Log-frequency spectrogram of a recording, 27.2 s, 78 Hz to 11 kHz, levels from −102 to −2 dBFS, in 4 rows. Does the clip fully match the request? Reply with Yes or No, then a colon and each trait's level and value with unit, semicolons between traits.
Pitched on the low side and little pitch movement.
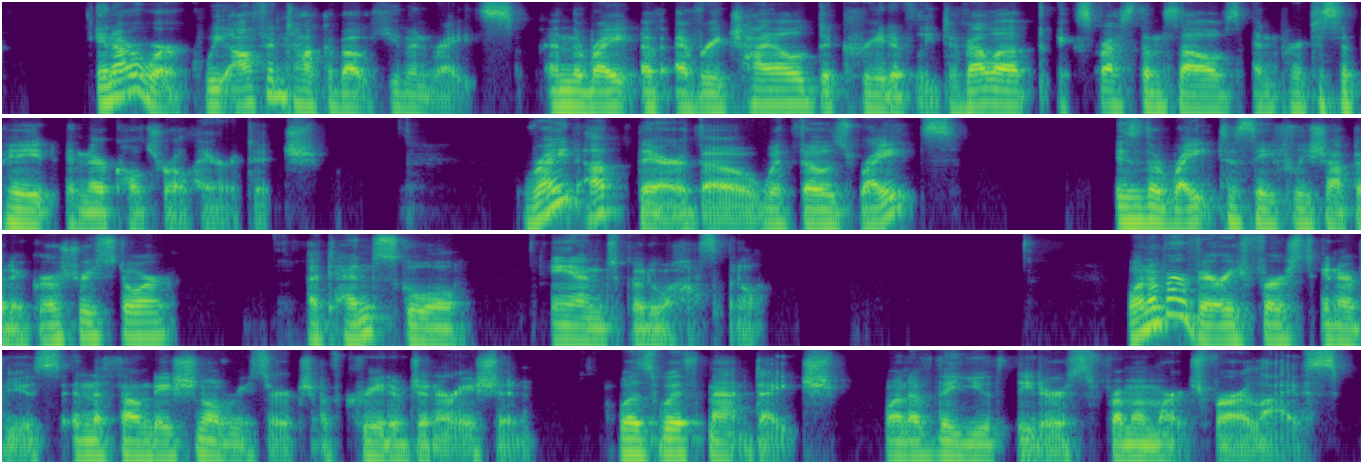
No: low, 100 Hz; average, 3.3 semitones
